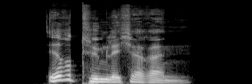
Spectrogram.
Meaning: inflection of irrtümlich: 1. strong genitive masculine/neuter singular comparative degree 2. weak/mixed genitive/dative all-gender singular comparative degree
- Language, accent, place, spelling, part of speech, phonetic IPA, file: German, Germany, Berlin, irrtümlicheren, adjective, [ˈɪʁtyːmlɪçəʁən], De-irrtümlicheren.ogg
